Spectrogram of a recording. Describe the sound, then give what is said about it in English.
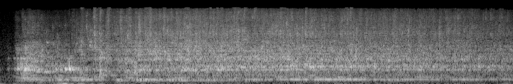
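A toilet flushes with a loud, steady rush of water that starts with a short clunk and keeps roaring evenly for about five seconds, fading only slightly toward the end. “That was the sound of a toilet flushing.”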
